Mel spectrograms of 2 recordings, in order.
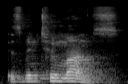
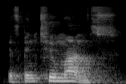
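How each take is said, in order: The two takes are said the same way.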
